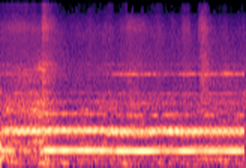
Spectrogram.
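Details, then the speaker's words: Leesa adjustable base by Leggett and Platt raising the head section while carrying a Leesa mattress: steady mid-pitched motor whine that cuts off cleanly, quieter than before because the mattress load muffles it. "sound kind of is now less, like you can still hear it, but not as much as before because of the mattress sitting on it."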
